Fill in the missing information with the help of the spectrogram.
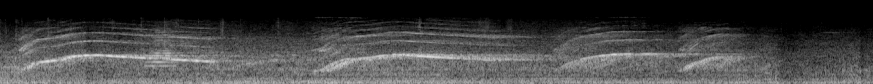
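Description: Emergency vehicle siren wailing: four rising-and-falling sweeps, each climbing quickly and then sliding down slowly, the last one cut short, stopping near the end.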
